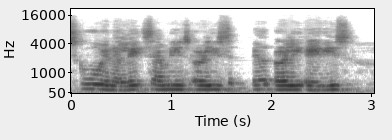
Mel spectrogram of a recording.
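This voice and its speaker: A woman with a Fujianese accent and a medium pitch. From Singapore. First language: Hokkien. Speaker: psychology instructor. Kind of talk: lecture. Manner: hesitant, with fillers.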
